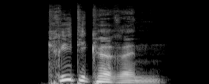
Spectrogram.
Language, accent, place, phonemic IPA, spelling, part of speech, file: German, Germany, Berlin, /ˈkʁiːtɪkɐʁɪn/, Kritikerin, noun, De-Kritikerin.ogg
- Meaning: female critic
